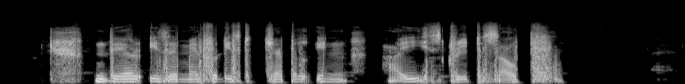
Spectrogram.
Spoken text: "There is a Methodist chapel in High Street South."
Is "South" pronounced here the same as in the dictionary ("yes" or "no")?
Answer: no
